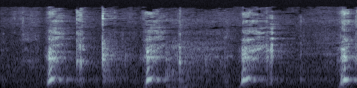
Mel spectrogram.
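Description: Four sharp, quiet hiccups spaced about half a second apart, heard up close after a sip of cask strength whiskey, with little else around them.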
